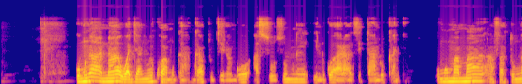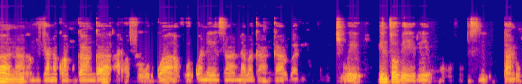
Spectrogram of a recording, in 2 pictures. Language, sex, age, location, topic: Kinyarwanda, male, 18-24, Huye, health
